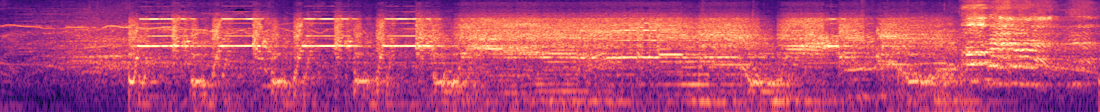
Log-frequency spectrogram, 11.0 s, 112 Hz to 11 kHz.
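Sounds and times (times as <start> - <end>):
live rock band playing: 1.3 - 9.8
electric guitar chords: 1.3 - 9.9.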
